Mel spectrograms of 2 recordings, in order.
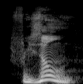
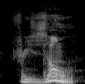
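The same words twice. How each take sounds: First: The stress is on the second syllable. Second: The same.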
